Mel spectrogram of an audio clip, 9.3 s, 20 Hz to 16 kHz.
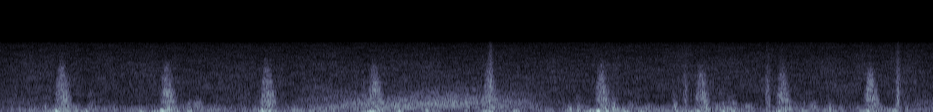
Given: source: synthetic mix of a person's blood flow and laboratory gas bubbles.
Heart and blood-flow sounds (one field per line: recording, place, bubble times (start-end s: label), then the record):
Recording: Doppler ultrasound of blood flow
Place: subclavian vein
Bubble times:
no bubbles
From the record:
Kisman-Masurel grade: 000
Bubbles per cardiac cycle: 0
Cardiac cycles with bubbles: 0%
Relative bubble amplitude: no bubbles discernible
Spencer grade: 0 (complete lack of bubble signals)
